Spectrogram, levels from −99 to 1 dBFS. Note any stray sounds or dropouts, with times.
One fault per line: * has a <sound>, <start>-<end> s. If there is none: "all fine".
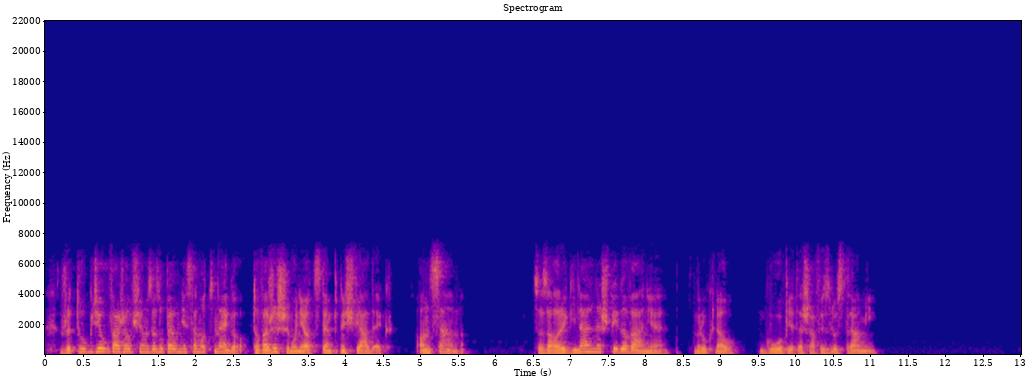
all fine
